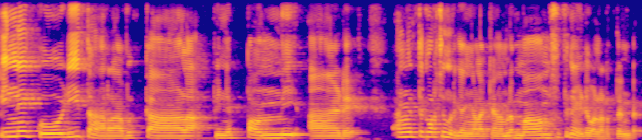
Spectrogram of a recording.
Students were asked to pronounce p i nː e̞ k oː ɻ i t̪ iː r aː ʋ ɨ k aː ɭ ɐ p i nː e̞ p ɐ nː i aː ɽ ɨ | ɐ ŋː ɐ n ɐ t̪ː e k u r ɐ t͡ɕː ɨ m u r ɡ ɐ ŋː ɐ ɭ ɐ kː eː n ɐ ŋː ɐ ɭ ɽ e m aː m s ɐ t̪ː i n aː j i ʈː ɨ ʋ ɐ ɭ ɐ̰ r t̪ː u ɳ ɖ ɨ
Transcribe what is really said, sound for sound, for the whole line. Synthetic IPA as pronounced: p i nː e̞ k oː ɻ i t̪ aː r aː ʋ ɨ k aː ɭ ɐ p i nː e̞ p ɐ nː i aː ɽ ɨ | ɐ ŋː ɐ n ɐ t̪ː e k u r ɐ t͡ɕː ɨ m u r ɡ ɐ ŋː ɐ ɭ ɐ kː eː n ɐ mː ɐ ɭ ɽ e m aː m s ɐ t̪ː i n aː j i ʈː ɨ ʋ ɐ ɭ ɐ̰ r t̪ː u ɳ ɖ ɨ

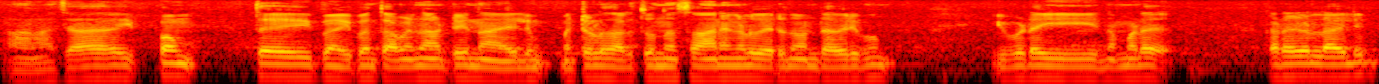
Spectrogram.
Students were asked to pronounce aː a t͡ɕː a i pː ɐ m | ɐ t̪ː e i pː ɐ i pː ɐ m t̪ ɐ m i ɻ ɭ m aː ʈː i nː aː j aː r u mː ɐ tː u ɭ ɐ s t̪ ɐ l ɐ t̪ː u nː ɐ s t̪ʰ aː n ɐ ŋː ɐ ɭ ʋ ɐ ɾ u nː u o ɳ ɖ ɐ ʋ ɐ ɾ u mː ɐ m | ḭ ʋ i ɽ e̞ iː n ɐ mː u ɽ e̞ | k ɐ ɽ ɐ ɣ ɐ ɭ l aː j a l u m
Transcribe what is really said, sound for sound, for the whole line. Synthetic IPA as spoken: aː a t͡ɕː a i pː ɐ m | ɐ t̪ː e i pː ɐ i pː ɐ m t̪ ɐ m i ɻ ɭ n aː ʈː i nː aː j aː l u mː ɐ tː u ɭ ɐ s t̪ ɐ l ɐ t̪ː u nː ɐ s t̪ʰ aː n ɐ ŋː ɐ ɭ ʋ ɐ ɾ u nː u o ɳ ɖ ɐ ʋ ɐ ɾ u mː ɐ m | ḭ ʋ i ɽ e̞ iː n ɐ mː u ɽ e̞ | k ɐ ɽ ɐ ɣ ɐ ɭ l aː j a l u m

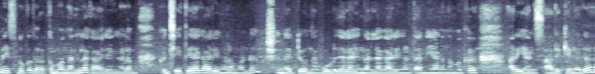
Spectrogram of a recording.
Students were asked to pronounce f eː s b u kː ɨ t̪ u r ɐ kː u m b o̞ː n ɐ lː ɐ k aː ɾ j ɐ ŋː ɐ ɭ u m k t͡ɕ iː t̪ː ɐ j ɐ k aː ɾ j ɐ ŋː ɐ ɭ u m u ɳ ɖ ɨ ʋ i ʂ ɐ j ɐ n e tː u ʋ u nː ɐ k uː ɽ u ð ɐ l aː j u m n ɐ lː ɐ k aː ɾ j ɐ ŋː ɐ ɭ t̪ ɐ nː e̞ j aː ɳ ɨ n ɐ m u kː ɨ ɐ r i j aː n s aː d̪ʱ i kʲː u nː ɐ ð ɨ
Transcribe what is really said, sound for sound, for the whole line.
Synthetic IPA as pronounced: f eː s b u kː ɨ t̪ u r ɐ kː u m b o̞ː n ɐ lː ɐ k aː ɾ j ɐ ŋː ɐ ɭ u m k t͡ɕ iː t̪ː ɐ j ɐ k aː ɾ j ɐ ŋː ɐ ɭ u m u ɳ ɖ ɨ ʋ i ʂ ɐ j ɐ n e tː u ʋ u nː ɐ k uː ɽ u ð ɐ l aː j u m n ɐ lː ɐ k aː ɾ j ɐ ŋː ɐ ɭ t̪ ɐ nː e̞ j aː ɳ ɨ n ɐ m u kː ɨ ɐ r i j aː n s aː d̪ʱ i kʲː u nː ɐ ð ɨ

